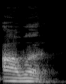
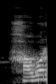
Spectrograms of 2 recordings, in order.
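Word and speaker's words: hour: इसी प्रकार आगे देखते हैं, आई हैव एन आवर, हावर नहीं पढ़ते, इसको क्या पढ़ते हैं, आवर पढ़ते हैं, एच जो है साइलेंट रहता है, आवर पढ़ते हैं इसको।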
